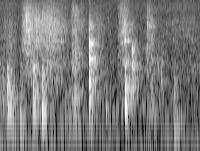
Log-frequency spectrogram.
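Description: Faint handling noises on a craft desk: a few small clicks and soft rustles as art supplies are picked up and moved.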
